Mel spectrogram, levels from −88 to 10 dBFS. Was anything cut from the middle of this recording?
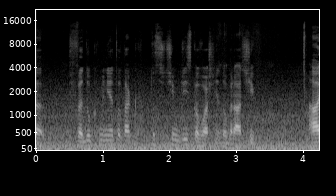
no; 0 cuts

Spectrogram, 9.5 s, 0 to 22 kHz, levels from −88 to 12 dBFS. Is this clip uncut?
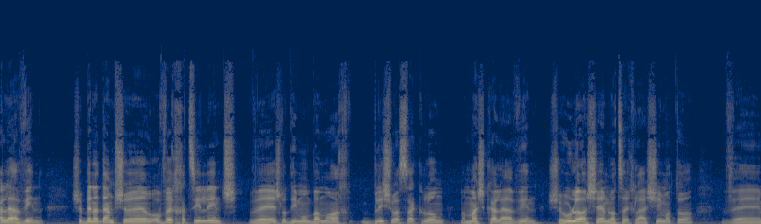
no; 2 cuts; at 3.0 s, 6.8 s

